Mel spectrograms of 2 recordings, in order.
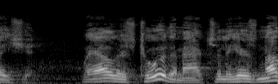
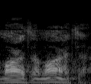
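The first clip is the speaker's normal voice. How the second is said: uninflected, even, flat, level monotone; 6 semitones lower, 9 dB quieter than usual. Showing how Jesus's words could be read simply, in a flat monotone. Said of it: "you can say it in a monotone".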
